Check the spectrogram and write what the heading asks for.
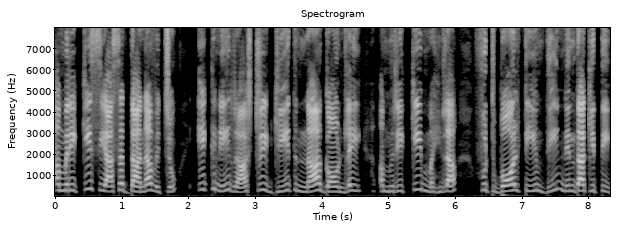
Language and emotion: Punjabi, angry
